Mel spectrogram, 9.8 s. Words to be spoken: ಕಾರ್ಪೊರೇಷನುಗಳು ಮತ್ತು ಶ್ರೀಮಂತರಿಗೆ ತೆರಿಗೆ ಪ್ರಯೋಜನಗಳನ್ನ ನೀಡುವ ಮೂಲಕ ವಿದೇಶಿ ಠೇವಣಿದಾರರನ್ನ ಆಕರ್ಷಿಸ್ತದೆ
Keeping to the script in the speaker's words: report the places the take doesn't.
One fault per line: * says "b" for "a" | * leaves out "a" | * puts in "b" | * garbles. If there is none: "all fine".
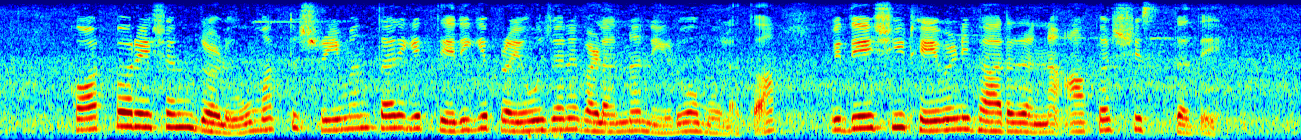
all fine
